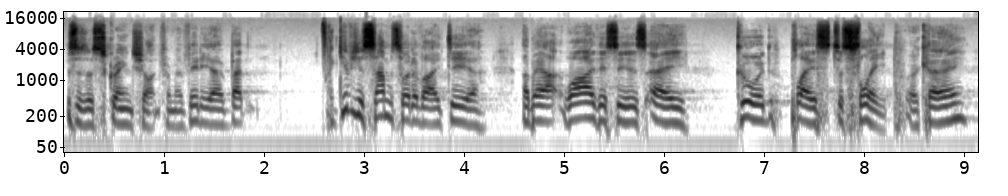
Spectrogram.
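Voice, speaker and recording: Man, author giving a talk, mellow voice, rambling candid asides, long hall reverb. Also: on the high side, measured pace. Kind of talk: storytelling talk with slides.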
